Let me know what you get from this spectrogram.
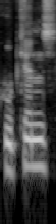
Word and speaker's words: Hootkins: And I think of the three movies that I just mentioned with this particular actor, William Hootkins, if I'm pronouncing his name right.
